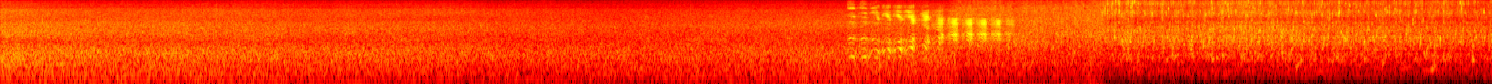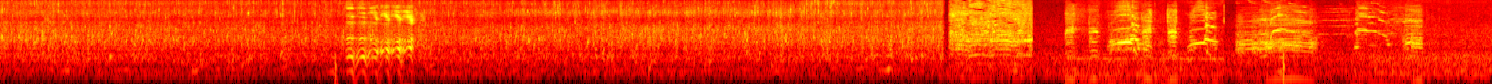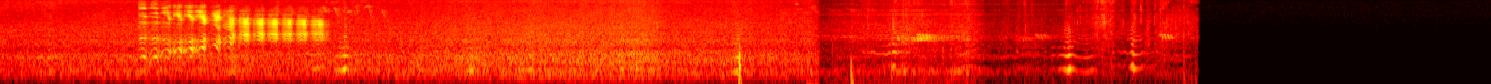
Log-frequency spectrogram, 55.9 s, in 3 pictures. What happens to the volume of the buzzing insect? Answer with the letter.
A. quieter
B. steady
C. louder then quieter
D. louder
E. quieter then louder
D.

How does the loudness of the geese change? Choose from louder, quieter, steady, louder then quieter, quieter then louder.
quieter.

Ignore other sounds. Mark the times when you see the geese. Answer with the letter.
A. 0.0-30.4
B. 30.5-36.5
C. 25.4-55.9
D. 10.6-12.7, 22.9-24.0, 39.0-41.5
B.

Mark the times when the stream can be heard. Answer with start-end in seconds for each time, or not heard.
0.0-30.4.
